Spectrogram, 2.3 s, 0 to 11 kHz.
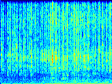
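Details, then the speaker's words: Pontiac 389 V8 after repeated adjustment of a rod to cure a fast idle: low, steady, fairly loud burble with an even beat, no surging or racing, no longer idling near 3,000 rpm; idle settled correctly. "It's not idling at no 3,000 RPMs, is it? No, 3. Whoa, that's kind of loud."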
